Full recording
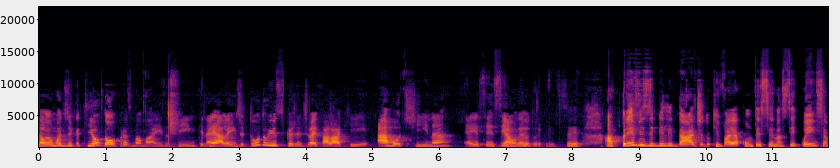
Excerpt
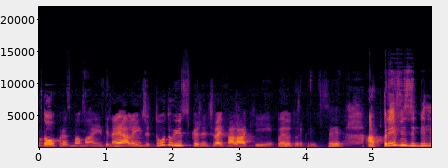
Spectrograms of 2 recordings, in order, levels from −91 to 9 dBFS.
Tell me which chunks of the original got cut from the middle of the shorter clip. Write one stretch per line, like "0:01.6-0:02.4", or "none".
0:01.9-0:02.4
0:05.0-0:07.2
